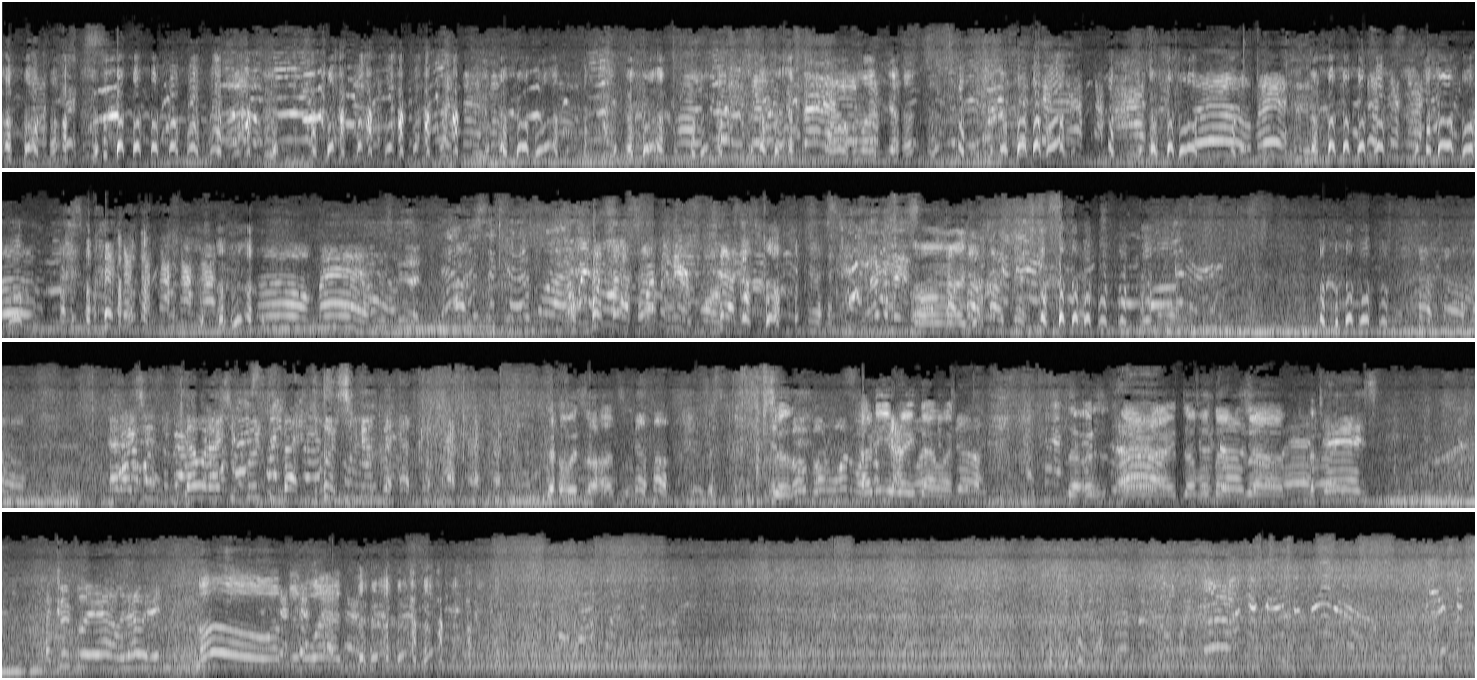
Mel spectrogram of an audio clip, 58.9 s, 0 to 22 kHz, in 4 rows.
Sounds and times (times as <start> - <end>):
Boat, Water vehicle: 0.0 - 58.9.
